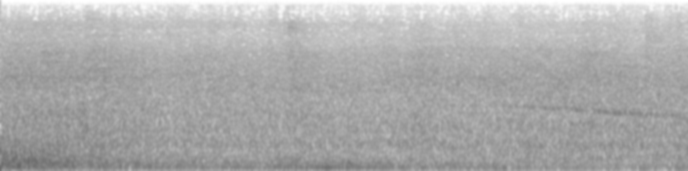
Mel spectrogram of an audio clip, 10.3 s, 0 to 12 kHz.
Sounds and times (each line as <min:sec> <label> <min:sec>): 0:00.0 Metro Station U8 Arrive Depart 0:10.3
